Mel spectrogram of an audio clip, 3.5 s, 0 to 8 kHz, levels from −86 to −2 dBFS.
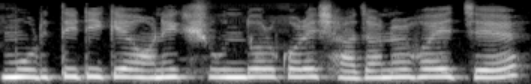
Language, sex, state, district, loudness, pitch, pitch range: Bengali, female, West Bengal, Cooch Behar, -15 LUFS, 270 Hz, 260-275 Hz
